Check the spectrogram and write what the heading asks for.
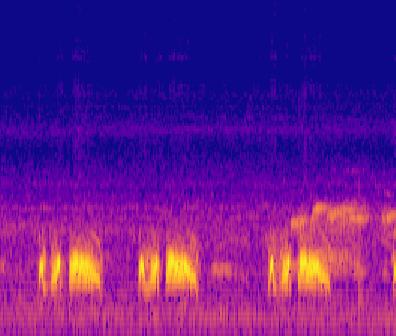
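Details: Coos of a spotted dove played to spur other doves into calling: three phrases of two quick hollow notes and a long descending coo, with a faint higher tone toward the end.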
